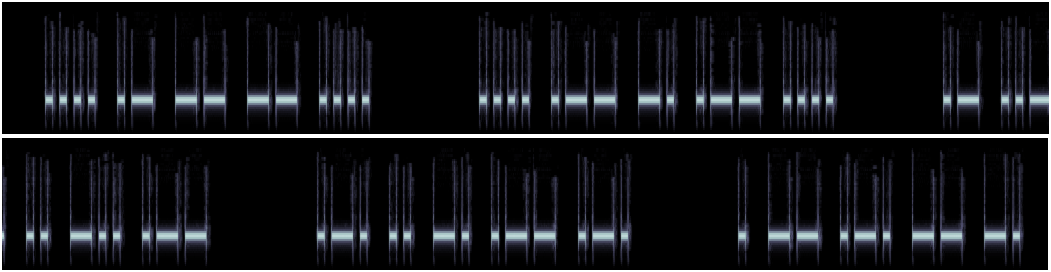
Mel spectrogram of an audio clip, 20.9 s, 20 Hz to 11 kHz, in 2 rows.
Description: Morse code, heard as a keyed tone, about 17 wpm, 800 Hz. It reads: HAMMH HWNWH AUIDW RINWR EMRMN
